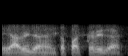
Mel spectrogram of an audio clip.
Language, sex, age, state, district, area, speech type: Gujarati, male, 18-30, Gujarat, Junagadh, urban, conversation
